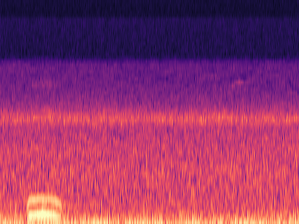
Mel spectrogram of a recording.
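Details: Great horned owl at the Presidio in January giving a soft hoot after bringing prey: a single low, brief, slightly arched hoot over steady background hum.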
